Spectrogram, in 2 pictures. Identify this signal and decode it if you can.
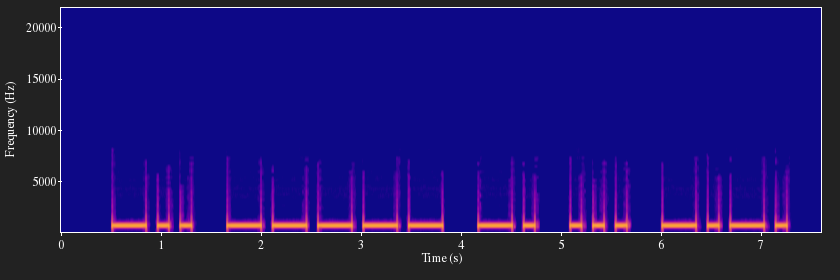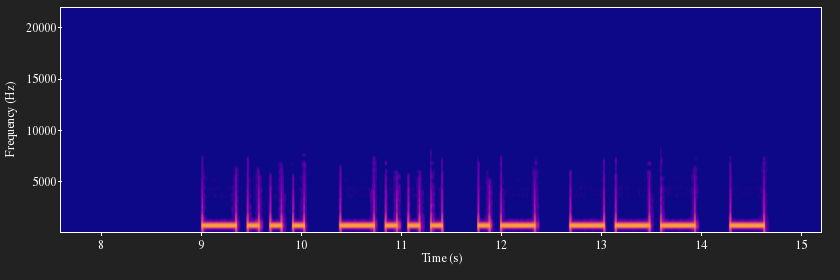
Morse code, heard as a keyed tone, about 10 wpm, 800 Hz. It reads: D0NSC BBAOT
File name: CW / DET / 1 6 1500C S B 10wpm 4137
